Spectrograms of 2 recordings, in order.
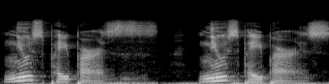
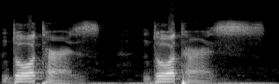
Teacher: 它后面加个 s 之后呢，这个 s 就要发浊音，浊音就是 z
